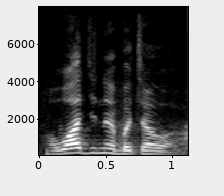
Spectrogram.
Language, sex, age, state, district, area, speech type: Gujarati, male, 30-45, Gujarat, Junagadh, rural, spontaneous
